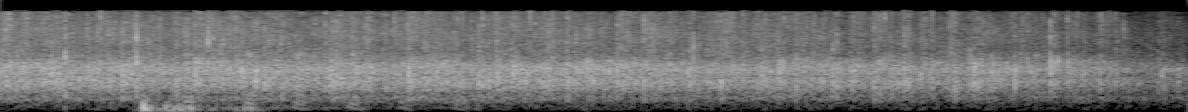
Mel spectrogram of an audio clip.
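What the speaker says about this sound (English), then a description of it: "Let's give them a round of applause." An audience gives a long round of applause for a science team brought on stage, a steady wash of many hands clapping that stays even and fades slightly toward the end.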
